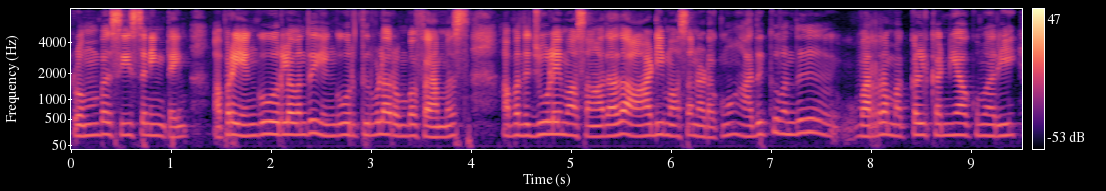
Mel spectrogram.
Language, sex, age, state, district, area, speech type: Tamil, female, 30-45, Tamil Nadu, Thoothukudi, rural, spontaneous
